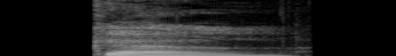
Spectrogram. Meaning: 1. must, need to, have to 2. to be needed
- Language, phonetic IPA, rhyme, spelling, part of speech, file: Hungarian, [ˈkɛlː], -ɛlː, kell, verb, Hu-kell.ogg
